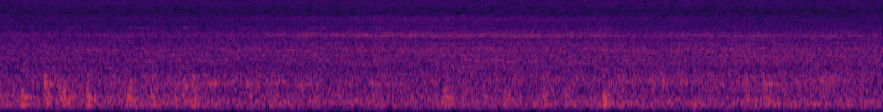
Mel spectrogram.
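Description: Swiss SBB passenger coaches rolling past on the rails, a steady running noise with irregular wheel clacks, one sharper clack about three seconds in.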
